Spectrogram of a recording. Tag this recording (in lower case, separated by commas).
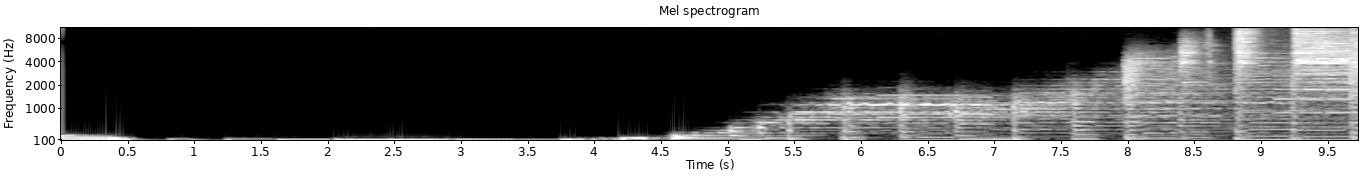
sampler, music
